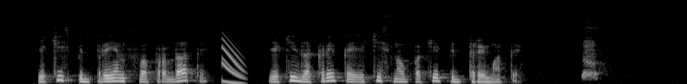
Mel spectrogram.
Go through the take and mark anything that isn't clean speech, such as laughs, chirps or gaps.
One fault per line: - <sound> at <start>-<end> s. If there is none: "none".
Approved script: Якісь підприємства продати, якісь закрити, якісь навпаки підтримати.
- chirp at 2.2-2.5 s
- bark at 5.8-6.1 s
